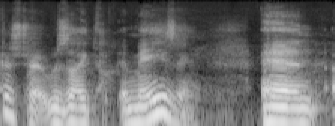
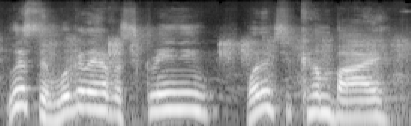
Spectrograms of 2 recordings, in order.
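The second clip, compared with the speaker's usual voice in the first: higher-pitched imitated Bronx accent; 8 semitones higher than usual. Spokesman inviting a composer to a screening, Bronx accent. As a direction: retell the invitation in his Bronx voice. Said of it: "Bronx accent".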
